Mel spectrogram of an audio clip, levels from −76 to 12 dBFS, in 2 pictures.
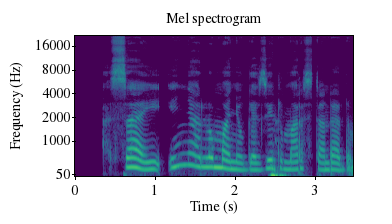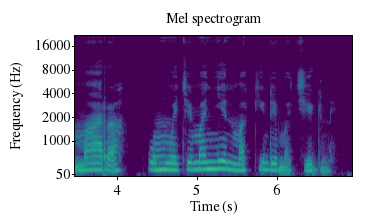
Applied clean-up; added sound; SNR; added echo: neural mask model Resemble Enhance denoiser.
